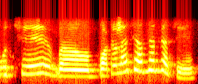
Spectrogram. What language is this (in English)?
Bangla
